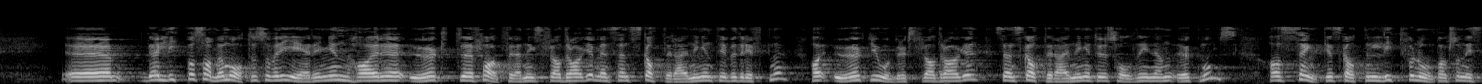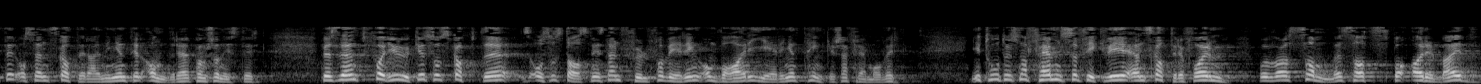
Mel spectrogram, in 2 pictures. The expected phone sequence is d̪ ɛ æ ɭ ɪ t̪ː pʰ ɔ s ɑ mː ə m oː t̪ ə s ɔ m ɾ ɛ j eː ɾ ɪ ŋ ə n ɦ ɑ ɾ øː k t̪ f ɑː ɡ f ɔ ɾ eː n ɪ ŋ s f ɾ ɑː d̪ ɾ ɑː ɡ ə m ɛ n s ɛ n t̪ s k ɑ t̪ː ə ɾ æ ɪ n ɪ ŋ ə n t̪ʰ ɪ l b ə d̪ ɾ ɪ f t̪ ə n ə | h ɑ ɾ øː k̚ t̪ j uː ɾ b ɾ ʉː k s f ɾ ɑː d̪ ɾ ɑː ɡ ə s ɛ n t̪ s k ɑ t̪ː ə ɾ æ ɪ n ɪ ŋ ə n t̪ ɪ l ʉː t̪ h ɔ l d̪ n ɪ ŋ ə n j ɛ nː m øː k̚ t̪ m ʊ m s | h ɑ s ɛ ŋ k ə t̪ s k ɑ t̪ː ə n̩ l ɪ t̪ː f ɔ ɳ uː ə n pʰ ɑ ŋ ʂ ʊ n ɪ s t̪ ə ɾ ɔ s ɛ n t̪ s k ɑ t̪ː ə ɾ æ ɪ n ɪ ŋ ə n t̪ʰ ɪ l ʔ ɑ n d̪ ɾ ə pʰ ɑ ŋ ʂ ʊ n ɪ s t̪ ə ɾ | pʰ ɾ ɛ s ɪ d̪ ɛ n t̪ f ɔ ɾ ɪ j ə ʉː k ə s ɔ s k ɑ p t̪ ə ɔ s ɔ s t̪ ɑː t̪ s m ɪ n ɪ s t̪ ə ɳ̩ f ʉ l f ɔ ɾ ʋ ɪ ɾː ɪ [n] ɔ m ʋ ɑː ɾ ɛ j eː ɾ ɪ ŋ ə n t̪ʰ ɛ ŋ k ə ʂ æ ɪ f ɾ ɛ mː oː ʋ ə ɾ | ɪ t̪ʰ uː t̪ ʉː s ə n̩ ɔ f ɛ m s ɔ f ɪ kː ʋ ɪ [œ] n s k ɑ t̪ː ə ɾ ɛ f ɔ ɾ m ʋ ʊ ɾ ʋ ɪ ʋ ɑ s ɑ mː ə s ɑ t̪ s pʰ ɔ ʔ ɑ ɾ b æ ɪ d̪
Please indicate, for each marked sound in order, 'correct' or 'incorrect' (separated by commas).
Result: incorrect, incorrect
